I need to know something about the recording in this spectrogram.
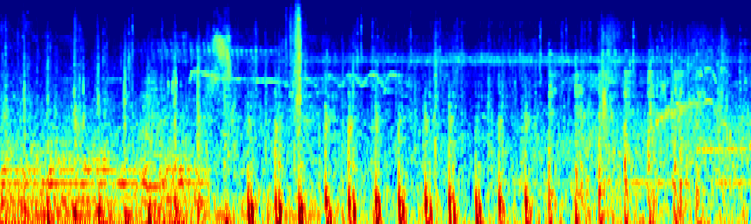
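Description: Footsteps thud quickly as someone runs.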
